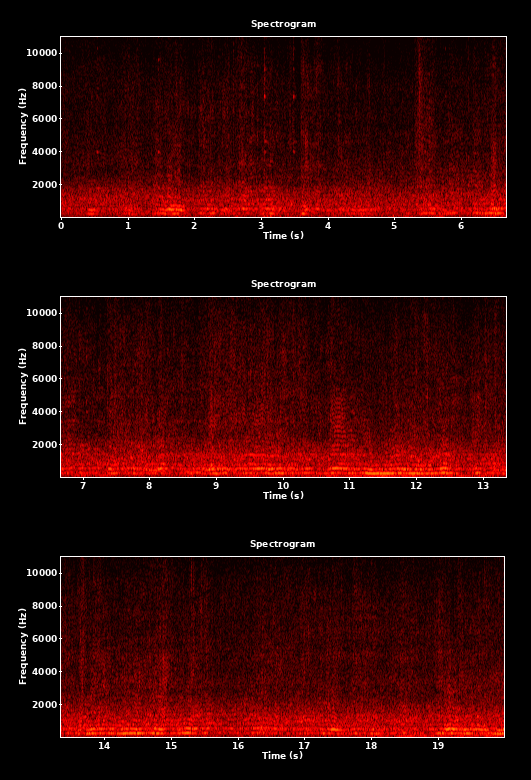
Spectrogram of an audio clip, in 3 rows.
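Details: Bees out in large numbers for an orientation flight when the sun returned after cold days, 24 March 2024; constant overlapping buzzing drone with gliding, wavering tones of nearby bees and faint clicks.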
